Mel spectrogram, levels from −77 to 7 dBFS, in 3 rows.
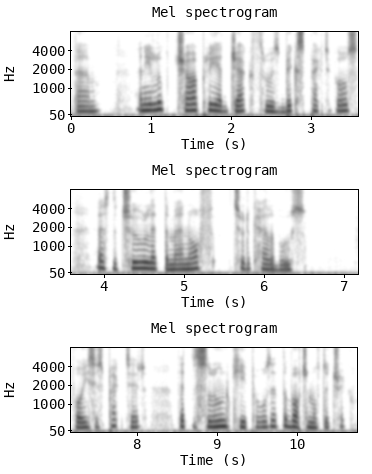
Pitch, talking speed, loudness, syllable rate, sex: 190 Hz, 195 wpm, -22 LUFS, 5.5 syllables/s, female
